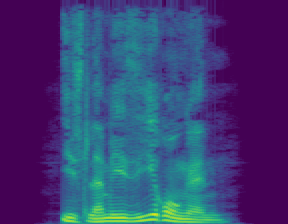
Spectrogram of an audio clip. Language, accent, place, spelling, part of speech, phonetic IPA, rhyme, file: German, Germany, Berlin, Islamisierungen, noun, [ɪslamiˈziːʁʊŋən], -iːʁʊŋən, De-Islamisierungen.ogg
- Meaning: plural of Islamisierung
